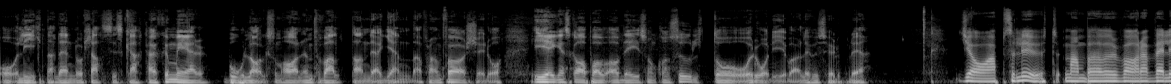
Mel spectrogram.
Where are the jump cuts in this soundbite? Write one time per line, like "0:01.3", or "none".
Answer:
none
